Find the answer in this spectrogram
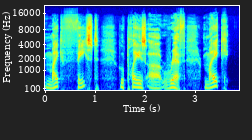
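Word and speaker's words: Faist: i have notes um mike faced faced i think his name that's how he pronounced his last name mike feist who plays uh riff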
